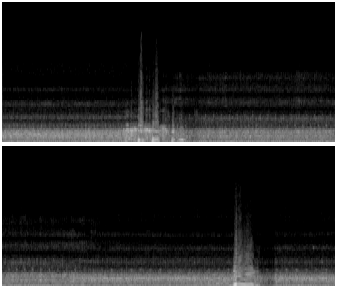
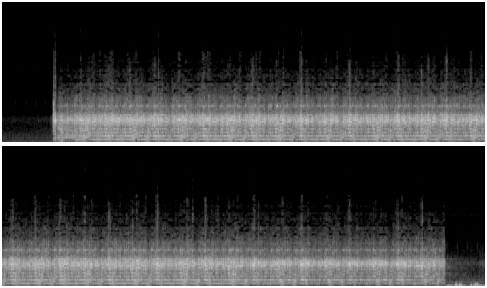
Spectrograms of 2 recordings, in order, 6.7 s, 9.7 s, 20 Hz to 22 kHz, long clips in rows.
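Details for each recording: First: 1968 Fiat first start after about 30 years in a garage: low, steady idle hum that settles and runs smoothly; normal idle. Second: 1968 Fiat that sat about 30 years in a garage, first start attempt: the starter churns steadily about four pulses a second for nine seconds and never fires. Crank, no start with no spark; spark plugs, condenser and points to be replaced.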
